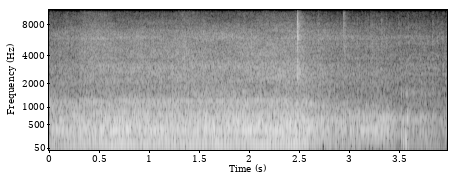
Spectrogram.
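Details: Blower on a wood-burning stove insert in a home fireplace: even, steady fan hum with no rattle or scraping, winding down quietly as it's switched off. Normal blower operation.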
